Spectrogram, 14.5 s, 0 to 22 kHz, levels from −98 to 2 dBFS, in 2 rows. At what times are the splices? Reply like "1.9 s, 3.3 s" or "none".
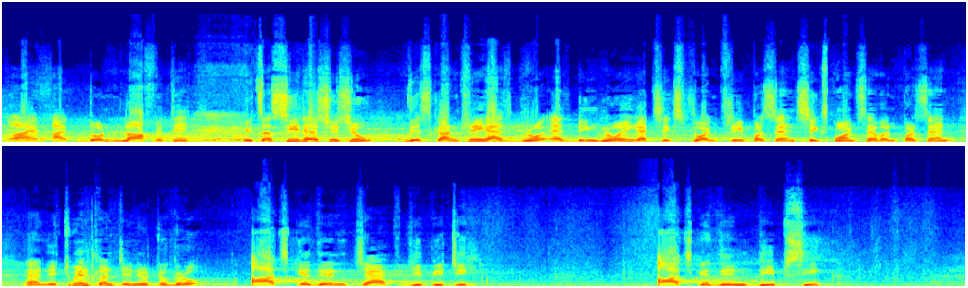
8.9 s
